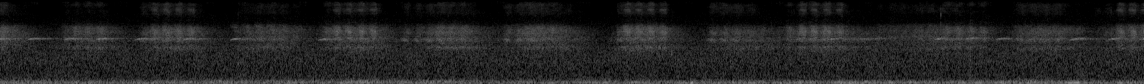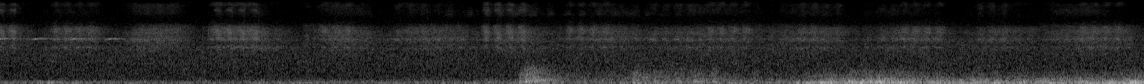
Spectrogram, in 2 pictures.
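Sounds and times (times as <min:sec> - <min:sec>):
crickets chirping in a night chorus in Brevard NC: 0:00.0 - 0:22.8
frogs calling in a night chorus in Brevard NC: 0:00.2 - 0:22.8
thunder rumbling in Brevard NC: 0:16.1 - 0:22.8.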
